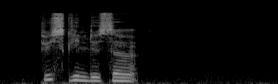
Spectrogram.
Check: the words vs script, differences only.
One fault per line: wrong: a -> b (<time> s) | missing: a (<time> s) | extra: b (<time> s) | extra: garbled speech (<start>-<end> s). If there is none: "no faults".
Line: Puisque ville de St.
no faults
